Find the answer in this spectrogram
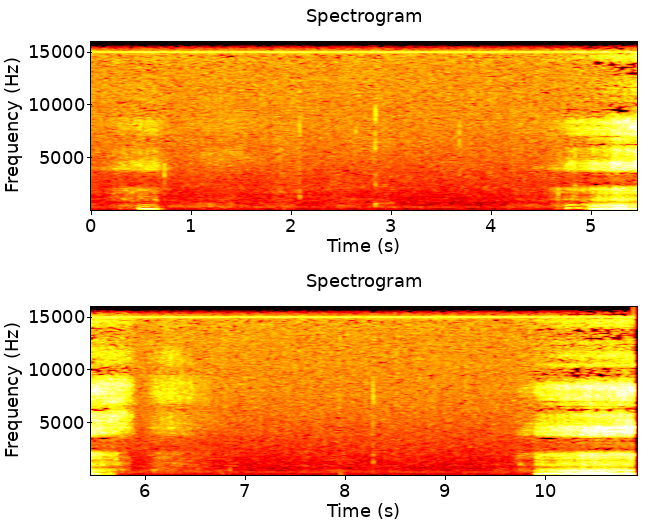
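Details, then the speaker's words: Sleeping man snoring: slow, loud rasping snores, about one every five seconds, separated by quiet pauses in a still room. "Oh no, it's a bear. A snoring bear. Observe him in his encounter."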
